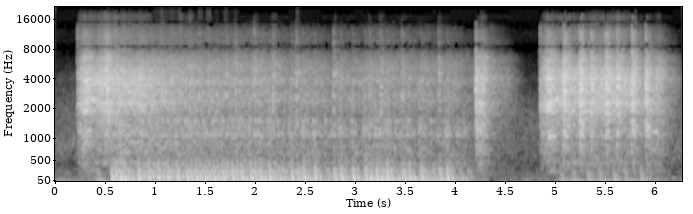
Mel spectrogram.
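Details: Yamaha Virago XV250 V-twin, not ridden in 8 years, oil slightly overfilled: cranks briefly, starts without choke and settles into a steady, even idle.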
